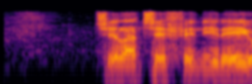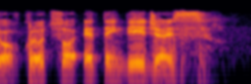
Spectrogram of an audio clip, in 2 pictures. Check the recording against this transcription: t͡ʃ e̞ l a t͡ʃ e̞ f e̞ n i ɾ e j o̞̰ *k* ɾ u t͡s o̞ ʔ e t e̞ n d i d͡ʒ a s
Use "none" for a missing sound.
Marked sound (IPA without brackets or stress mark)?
k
